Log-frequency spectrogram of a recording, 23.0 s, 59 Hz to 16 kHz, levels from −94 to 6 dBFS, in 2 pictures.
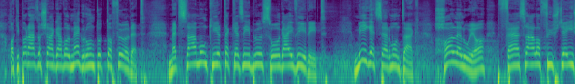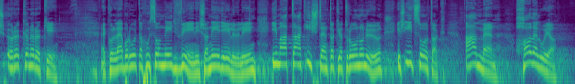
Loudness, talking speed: -20 LUFS, 105 wpm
